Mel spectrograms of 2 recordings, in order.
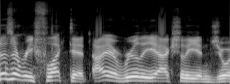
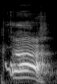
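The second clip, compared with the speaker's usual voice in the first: frustrated yelp; 11 semitones higher than usual. Real, not acted. Reacting to bad shot.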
